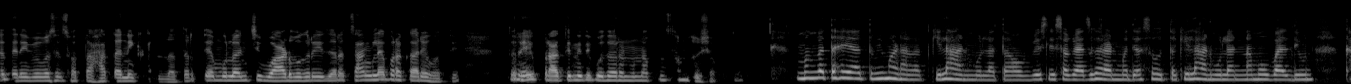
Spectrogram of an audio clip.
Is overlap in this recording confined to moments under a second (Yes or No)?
Yes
